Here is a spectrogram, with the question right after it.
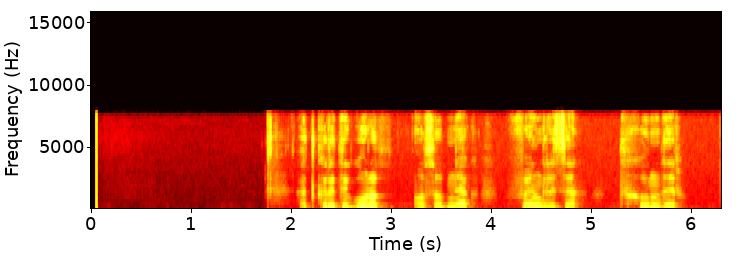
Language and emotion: Russian, neutral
